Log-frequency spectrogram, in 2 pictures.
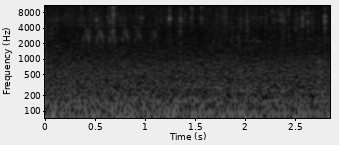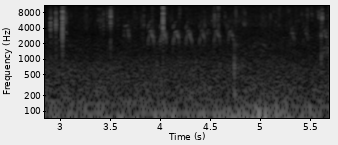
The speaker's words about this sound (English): I'm standing under some pines full of crossbills. In this next recording, see if you can hear cones being pried open and the birds climbing around parrot-like among the cones. It's a little snap, crackle, and pop.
